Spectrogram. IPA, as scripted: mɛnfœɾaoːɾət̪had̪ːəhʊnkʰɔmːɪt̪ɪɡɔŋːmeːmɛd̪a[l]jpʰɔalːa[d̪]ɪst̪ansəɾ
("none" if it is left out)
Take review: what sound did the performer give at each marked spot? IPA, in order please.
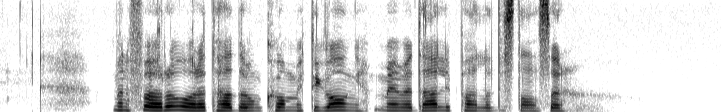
l, d̪

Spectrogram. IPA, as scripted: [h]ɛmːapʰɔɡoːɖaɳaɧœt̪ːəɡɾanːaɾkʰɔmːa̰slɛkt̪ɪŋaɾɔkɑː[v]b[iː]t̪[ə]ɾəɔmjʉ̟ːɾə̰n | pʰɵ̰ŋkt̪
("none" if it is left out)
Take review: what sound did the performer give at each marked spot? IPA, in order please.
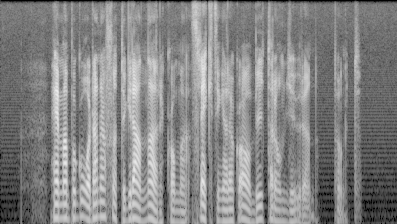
h, v, yː, a

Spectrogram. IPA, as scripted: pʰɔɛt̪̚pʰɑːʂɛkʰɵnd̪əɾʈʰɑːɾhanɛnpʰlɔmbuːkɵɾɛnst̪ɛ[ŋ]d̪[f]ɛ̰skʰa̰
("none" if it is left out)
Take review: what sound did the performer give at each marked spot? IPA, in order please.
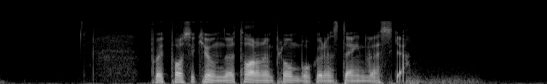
ŋ, v

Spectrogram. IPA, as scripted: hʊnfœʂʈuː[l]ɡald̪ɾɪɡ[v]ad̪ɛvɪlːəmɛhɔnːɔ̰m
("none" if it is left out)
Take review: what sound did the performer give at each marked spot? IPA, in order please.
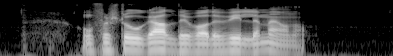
none, v

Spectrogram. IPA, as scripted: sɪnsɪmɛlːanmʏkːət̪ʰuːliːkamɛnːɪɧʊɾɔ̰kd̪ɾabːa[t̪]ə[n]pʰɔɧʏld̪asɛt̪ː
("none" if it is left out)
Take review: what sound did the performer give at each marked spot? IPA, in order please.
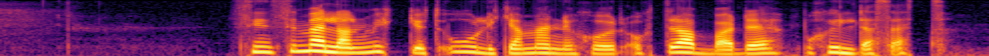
d̪, none

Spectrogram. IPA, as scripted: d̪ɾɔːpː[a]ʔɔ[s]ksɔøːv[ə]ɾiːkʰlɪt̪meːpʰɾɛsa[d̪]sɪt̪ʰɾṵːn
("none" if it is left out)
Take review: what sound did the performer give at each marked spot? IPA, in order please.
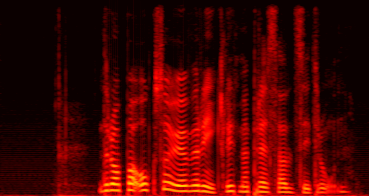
a, none, ə, d̪

